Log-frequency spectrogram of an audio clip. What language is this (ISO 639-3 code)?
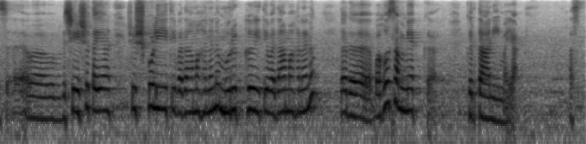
san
